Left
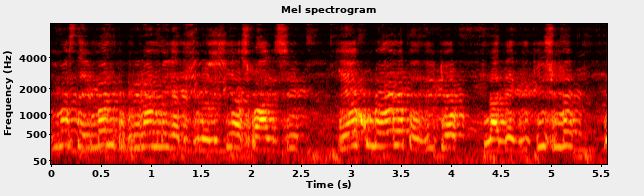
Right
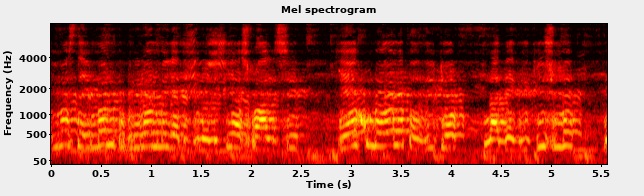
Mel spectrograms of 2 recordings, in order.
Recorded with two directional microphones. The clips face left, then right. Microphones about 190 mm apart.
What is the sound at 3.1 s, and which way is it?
Speech, 25° right (ahead or behind).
